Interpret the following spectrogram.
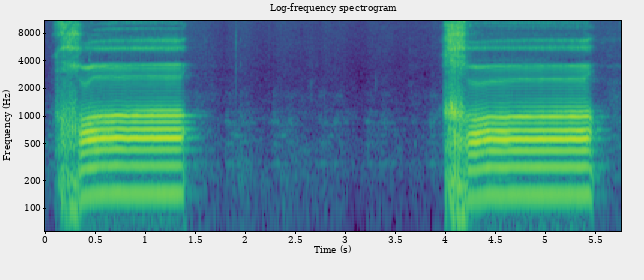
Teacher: اس کو موٹی آواز میں پڑھنا چاہیے ہمیشہ، ہر حالت میں پریانی موٹی آواز میں پڑھیں گے، حلق کے اوپر سے ادا کریں گے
